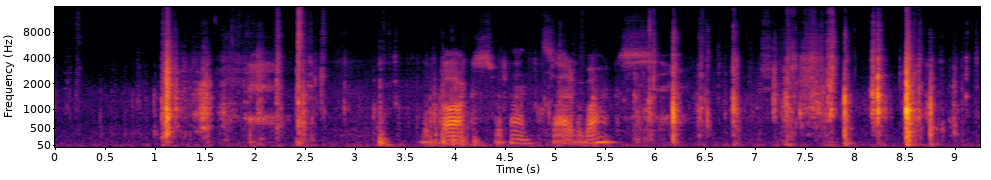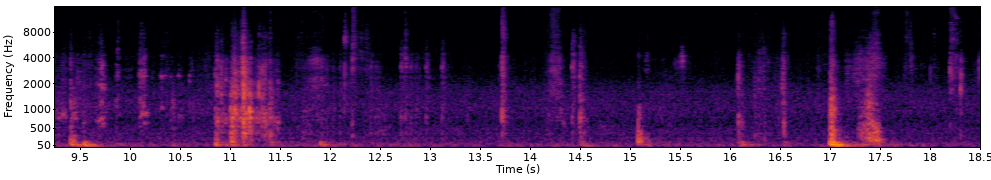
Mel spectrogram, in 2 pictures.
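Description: A cardboard box is pulled open with scraping and tearing.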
